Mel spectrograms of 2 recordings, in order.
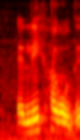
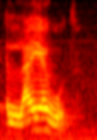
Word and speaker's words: Elijah Wood: Elija, se, se escribe Elija con E-L-I J-A-H, Good, W-O-O-D. Elija Good y se dice Elia Good.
